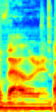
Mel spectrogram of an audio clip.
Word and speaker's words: Valorant: I didn't say it wrong, did I? – No. It seems very... I typed in how you said it, and it's exactly... – What, Overwatch meets fucking Counter-Strike? – No, Valorant. – Oh, exactly how I said it. – Yeah. Is how it's spelled.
